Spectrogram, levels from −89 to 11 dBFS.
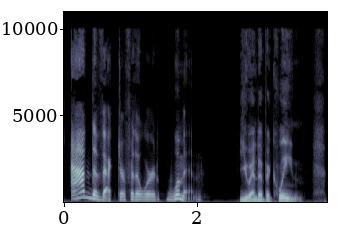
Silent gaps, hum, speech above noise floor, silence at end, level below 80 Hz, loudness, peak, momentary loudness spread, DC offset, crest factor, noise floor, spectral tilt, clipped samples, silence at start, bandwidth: none; none; 37 dB; 0 s; -44 dBFS; -24 LUFS; -6 dBFS; 11 LU; under 0.1%; 20 dB; -62 dBFS; -6 dB/octave; under 0.1%; 0.1 s; 10.5 kHz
